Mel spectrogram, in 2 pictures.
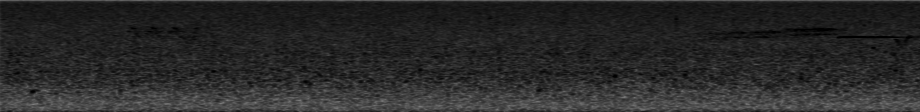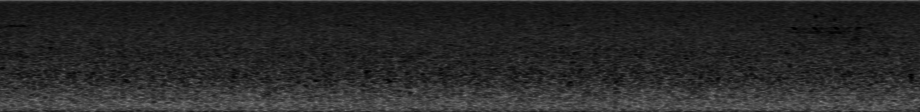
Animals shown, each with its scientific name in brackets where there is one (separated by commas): Black-throated Green Warbler (Setophaga virens), Yellow Warbler (Setophaga petechia)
